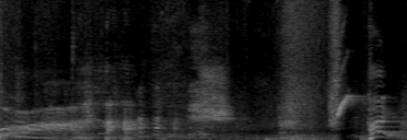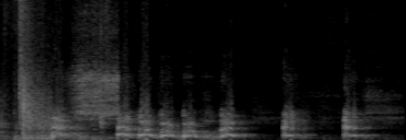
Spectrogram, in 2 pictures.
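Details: Siggi, a nervy two-year-old female German Shepherd, under pressure in a new bite-training scenario, gives irregular harsh barks and yelps in uneven bursts, with people shouting and broadband scuffling noise throughout.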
